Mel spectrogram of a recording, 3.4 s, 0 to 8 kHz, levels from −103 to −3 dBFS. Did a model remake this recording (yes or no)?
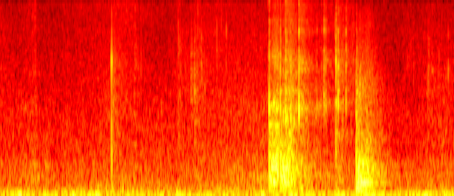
no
